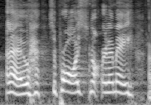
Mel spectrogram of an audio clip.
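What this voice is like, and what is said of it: Attempted New Zealand accent. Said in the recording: “It's supposed to be New Zealand.”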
